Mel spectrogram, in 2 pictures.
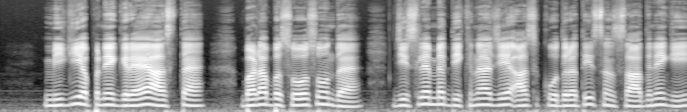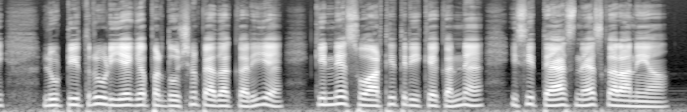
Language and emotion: Dogri, sad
